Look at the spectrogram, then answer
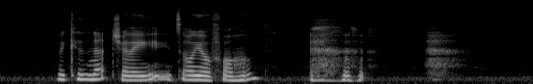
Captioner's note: laughs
